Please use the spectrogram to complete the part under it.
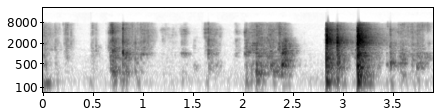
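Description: A metal tin clatters as it is set down.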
